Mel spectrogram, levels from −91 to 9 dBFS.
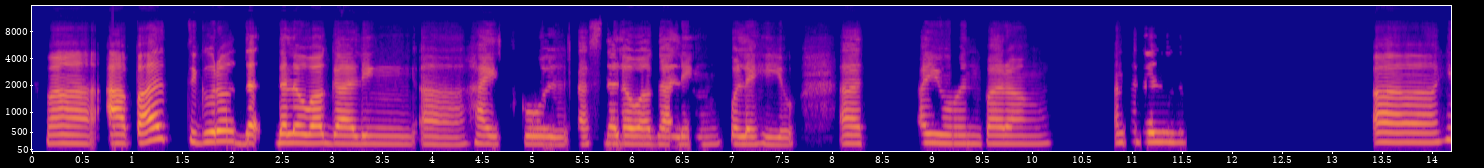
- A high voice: Yes, high, 210 Hz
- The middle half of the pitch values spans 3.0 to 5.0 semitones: No, narrow, 2.4 semitones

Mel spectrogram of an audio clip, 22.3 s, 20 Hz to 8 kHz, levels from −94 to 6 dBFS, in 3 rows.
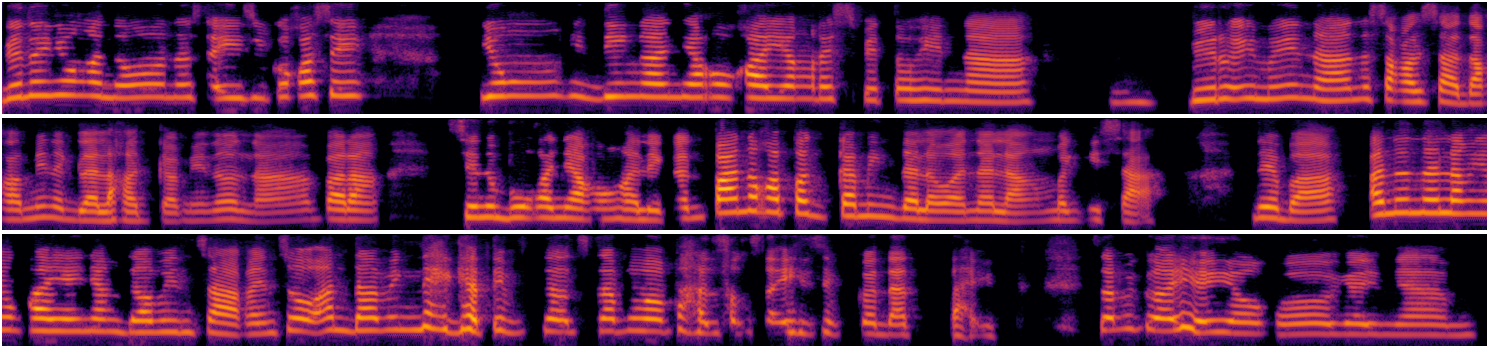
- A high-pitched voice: Yes, very high, 285 Hz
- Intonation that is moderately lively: No, wide, 5.8 semitones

